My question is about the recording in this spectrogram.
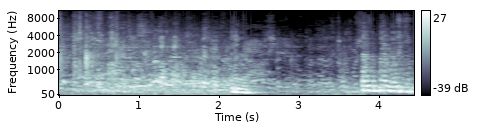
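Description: Indistinct chatter of several people talking in a hall. It dips quieter past the middle and gets louder again near the end.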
